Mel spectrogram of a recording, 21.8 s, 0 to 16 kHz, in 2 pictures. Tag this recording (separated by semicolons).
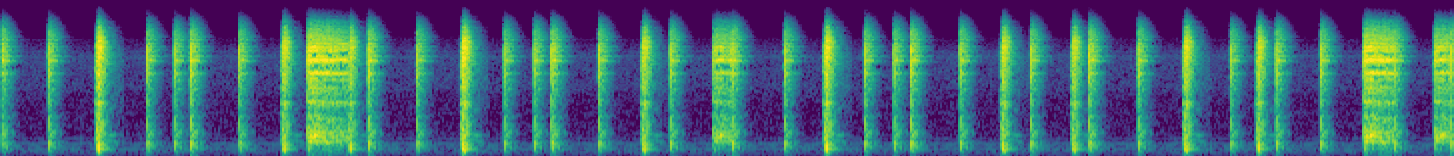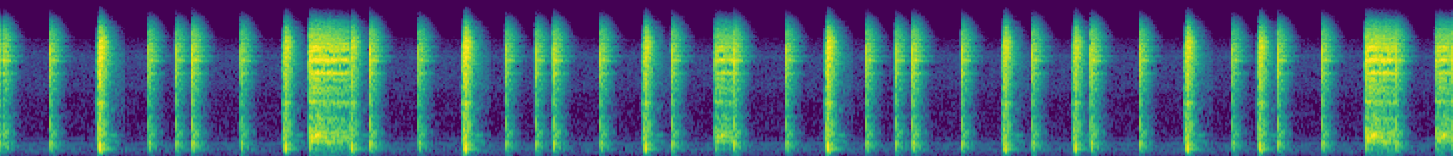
76; hat; sample; lofi; BPM; drums; Loop; pack; Hi; hiphop; chill; Loops; funky; drum; music; samples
